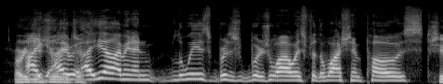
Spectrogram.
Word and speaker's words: Louise Bourgeois: Is that how you say her name? – Yeah, Louise Bourgeois.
